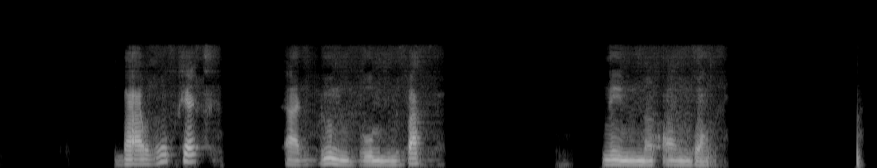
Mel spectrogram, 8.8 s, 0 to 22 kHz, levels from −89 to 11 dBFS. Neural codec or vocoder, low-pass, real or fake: codec, 16 kHz in and 24 kHz out, 0.6 kbps, FireRedTTS-2 codec; 7.2 kHz; fake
